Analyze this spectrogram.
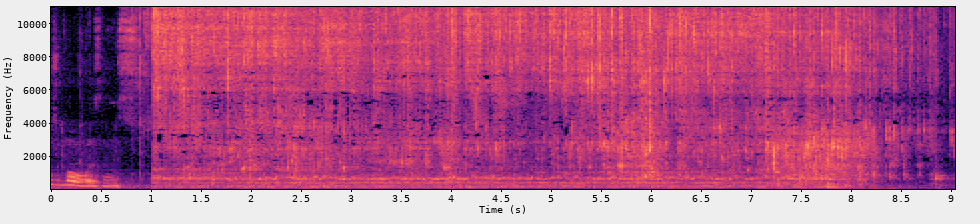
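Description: Water runs from a tap and splashes into a metal basin.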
